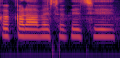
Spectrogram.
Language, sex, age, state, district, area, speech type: Maithili, female, 30-45, Bihar, Purnia, rural, spontaneous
